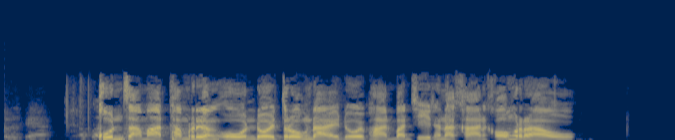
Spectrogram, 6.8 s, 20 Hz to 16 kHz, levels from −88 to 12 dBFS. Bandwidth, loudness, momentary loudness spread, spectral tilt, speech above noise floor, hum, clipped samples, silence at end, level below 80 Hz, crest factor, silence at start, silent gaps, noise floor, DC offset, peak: 7.8 kHz; -16 LUFS; 5 LU; -3 dB/octave; 54 dB; none; under 0.1%; 1.05 s; -62 dBFS; 16 dB; 0.05 s; none; -71 dBFS; under 0.1%; 0 dBFS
